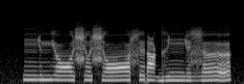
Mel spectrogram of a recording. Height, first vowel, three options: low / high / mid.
high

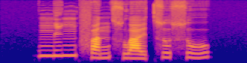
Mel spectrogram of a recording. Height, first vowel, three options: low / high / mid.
high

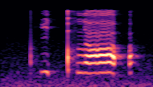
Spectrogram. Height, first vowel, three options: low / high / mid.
high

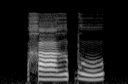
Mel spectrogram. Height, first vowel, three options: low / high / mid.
low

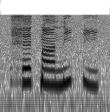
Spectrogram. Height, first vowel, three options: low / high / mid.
mid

